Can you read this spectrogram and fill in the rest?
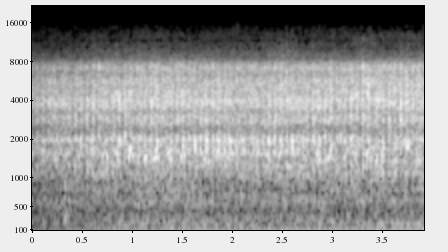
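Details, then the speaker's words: Fiat Qubo 1.3 Multijet diesel after timing chain refit, oil and coolant change: uneven idle with choppy lightly knocking beat about four a second, as if missing a cylinder, smoking heavily; glow plug suspected, not confirmed. "le fait que ça tourne sur TR et que ça cogne un peu ça peut clair la boug de pchage parce que du coup ça fume beaucoup"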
